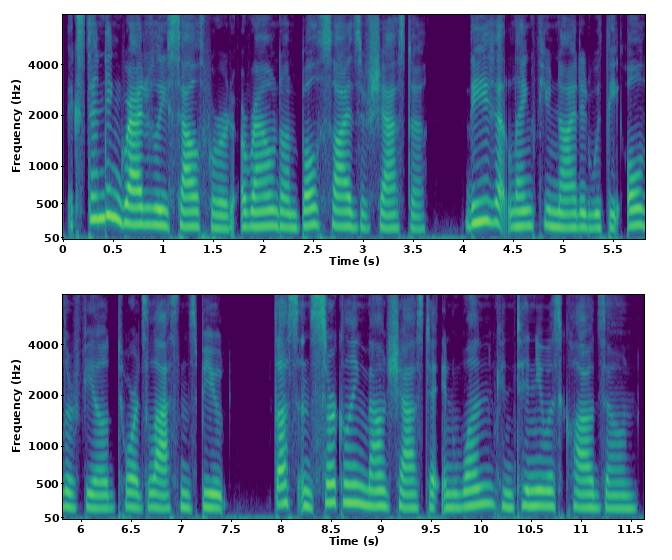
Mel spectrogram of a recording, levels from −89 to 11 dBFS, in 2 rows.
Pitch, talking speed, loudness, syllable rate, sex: 200 Hz, 150 wpm, -18 LUFS, 4.7 syllables/s, female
